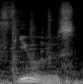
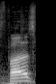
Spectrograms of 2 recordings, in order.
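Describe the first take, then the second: First: The name is said with a long 'yoo' vowel. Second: The name is said with a short 'uh' vowel. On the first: The speaker calls it right. "but it's actually Fuse" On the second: The speaker calls it wrong. "I thought it was pronounced as Fuzz"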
